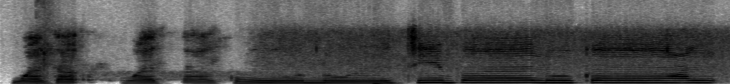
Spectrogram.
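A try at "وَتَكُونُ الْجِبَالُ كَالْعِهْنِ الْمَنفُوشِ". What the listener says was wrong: Kal. K-nya mantobi jadi pendek karena ketemu alif lam komaria.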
